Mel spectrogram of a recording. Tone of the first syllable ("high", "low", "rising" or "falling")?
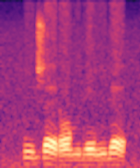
falling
